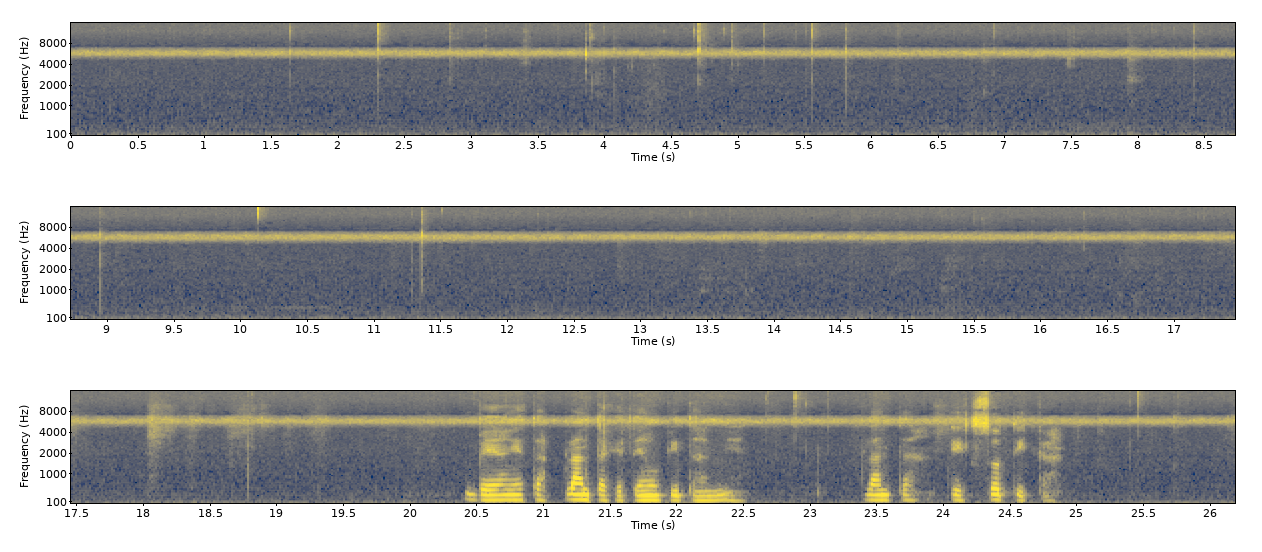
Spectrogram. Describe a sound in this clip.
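Embers crackle faintly now and then.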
